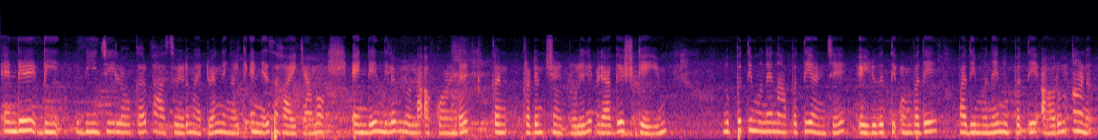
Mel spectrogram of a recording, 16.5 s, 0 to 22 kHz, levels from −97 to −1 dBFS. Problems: none marked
